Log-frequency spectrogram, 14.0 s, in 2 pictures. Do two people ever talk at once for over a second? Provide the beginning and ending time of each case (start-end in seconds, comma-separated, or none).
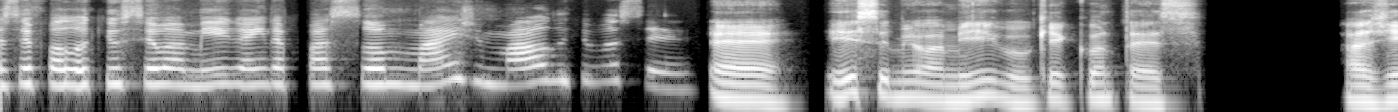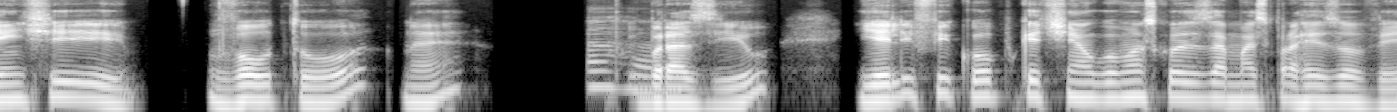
none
